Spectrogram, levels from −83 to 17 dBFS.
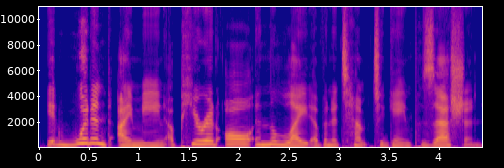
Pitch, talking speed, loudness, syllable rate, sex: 220 Hz, 215 wpm, -19 LUFS, 4.8 syllables/s, female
